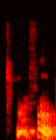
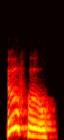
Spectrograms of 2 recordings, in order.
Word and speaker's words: tofu: Annette, you're making your delicious chocolate peanut butter tofu pudding, right? Tufu. Tofu. Excuse my pronunciation.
